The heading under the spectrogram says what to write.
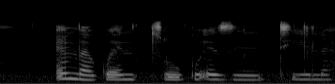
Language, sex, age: Xhosa, female, 26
